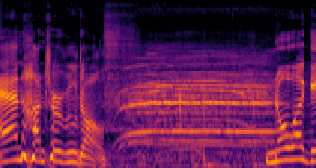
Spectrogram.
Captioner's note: audience cheering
